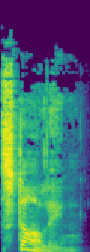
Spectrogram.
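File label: "starling", British English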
